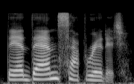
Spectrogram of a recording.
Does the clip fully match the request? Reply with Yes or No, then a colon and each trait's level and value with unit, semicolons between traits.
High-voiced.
Yes: high, 220 Hz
